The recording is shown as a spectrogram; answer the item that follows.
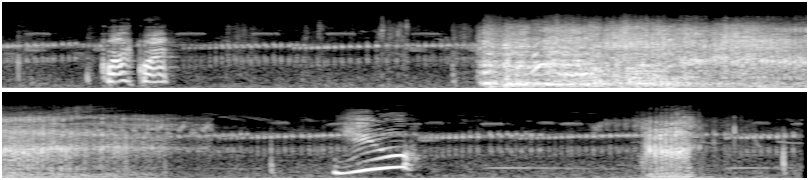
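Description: Jungle ambience of croaking frogs and chirping insects with a steady high trill. About two and a half seconds in, a loud, rough roar swells up and fades away over about two and a half seconds.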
